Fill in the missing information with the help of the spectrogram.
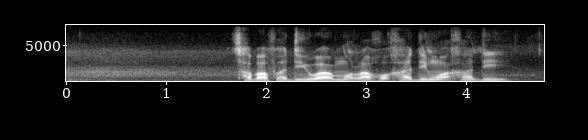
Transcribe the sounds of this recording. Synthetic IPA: t͡sʰabafadiwamʊraχʊχadiŋwaχadi

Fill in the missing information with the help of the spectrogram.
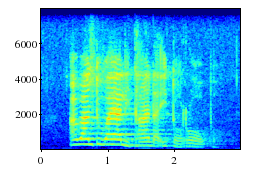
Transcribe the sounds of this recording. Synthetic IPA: aɓantʼuɓajalitʰandʱaʔid̥ʱɔrɔːb̥ʱɔ

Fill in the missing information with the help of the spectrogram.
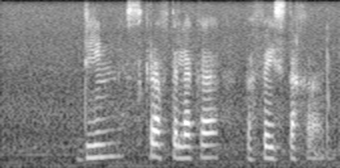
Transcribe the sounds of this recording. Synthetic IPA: dinskrəftələkə | b̥əfɛstəχə̰ŋ

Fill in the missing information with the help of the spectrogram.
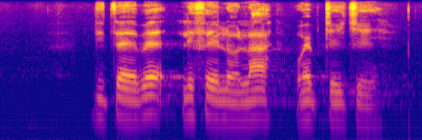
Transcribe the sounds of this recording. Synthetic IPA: dit͡sʼɛbɛlɪfɪlɔlawɛbt͡ʃʼet͡ʃʼeː

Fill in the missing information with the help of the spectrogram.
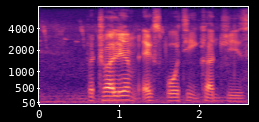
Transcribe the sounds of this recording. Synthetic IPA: pʰɔtʰɹoliə̃mɛkspʰɔtʰĩŋkʰãntʰɹiz

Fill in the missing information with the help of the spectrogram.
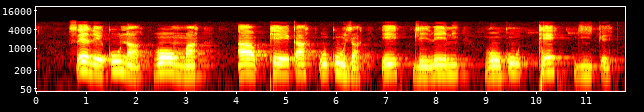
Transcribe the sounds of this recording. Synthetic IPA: sɛlɛk̬unaɓɔma | pʰɛk̬auk̬uɮa | ɛnd͡ɮʱɛleni | ɓok̬utʰɛiːkʼɛ

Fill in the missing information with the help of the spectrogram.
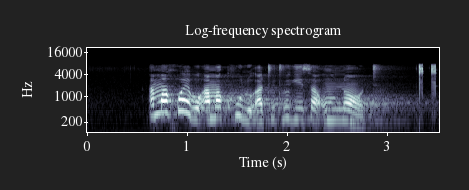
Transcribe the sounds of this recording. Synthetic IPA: amaxwɛɓɔʔamakʰuluʔatʰutʰuk̬isaʔum̩nɔːtʰɔ̥

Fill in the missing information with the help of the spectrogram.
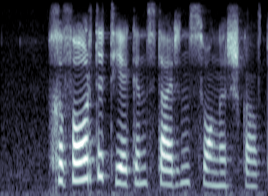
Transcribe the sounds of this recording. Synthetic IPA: χəfɑːrtətʰiəkənstɛjdənswɐŋərskɐp̚

